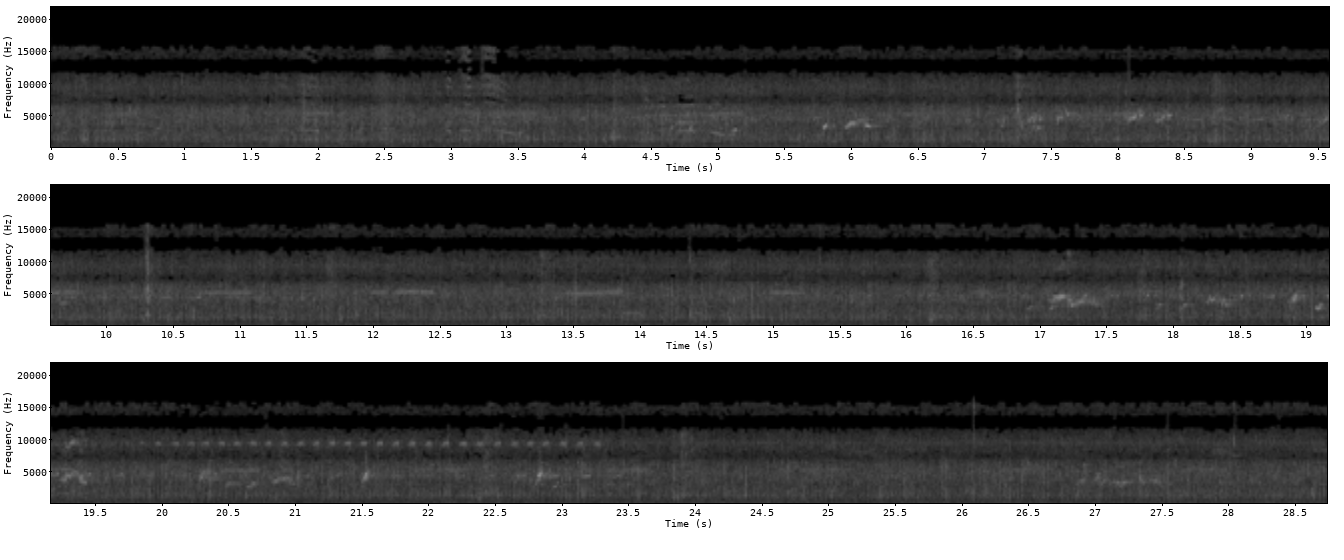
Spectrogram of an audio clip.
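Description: Steady monsoon rain hiss, with birds chirping now and then and a short, rapid, high trill about two-thirds of the way in.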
